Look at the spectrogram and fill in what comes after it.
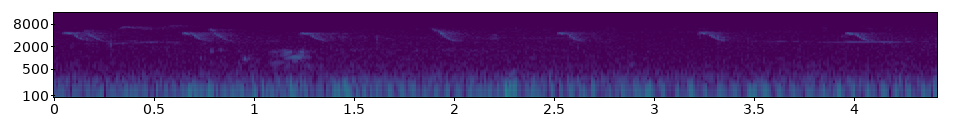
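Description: A small bird calling over and over, short high chirps that each fall in pitch, at a steady rate of about three every two seconds, over a low steady rumble.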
